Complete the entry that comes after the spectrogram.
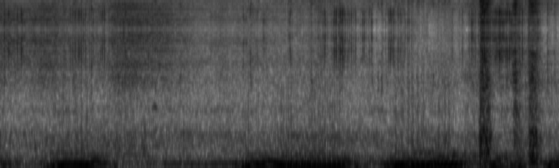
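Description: Car engine revving in repeated surges about a second apart while driving a rough dirt trail off-road. Near the end there are two short, sharp noises.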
